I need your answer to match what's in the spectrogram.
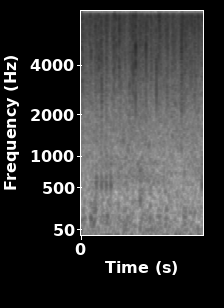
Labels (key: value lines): label: biophony, rattle response
recorder: SoundTrap 500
